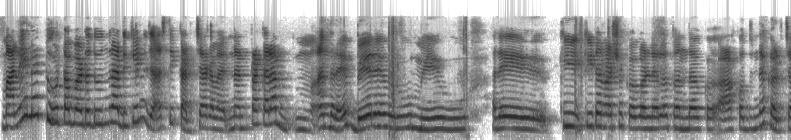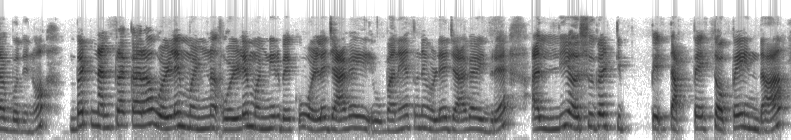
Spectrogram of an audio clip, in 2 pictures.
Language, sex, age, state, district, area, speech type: Kannada, female, 30-45, Karnataka, Ramanagara, rural, spontaneous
